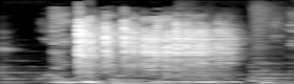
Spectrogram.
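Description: Dice rolled for a deception check clatter across a hard tabletop, a single busy rattle lasting about a second before settling, with a faint low murmur underneath.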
